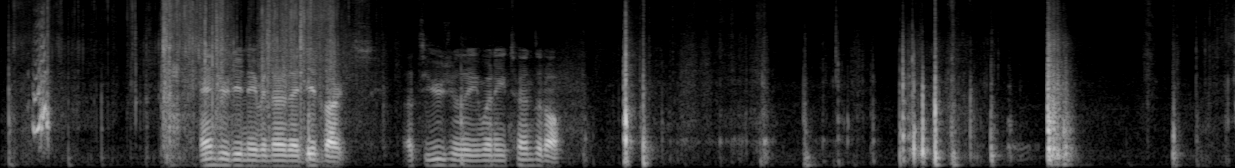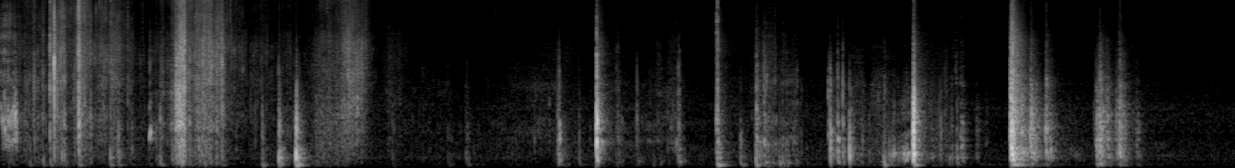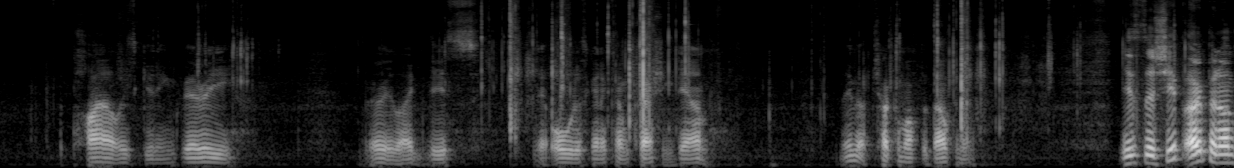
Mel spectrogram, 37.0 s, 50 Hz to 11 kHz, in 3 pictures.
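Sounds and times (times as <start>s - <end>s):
wrappers crinkling and tearing: 0.2s - 3.6s, 12.3s - 16.1s, 29.5s - 31.6s, 34.0s - 34.8s.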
